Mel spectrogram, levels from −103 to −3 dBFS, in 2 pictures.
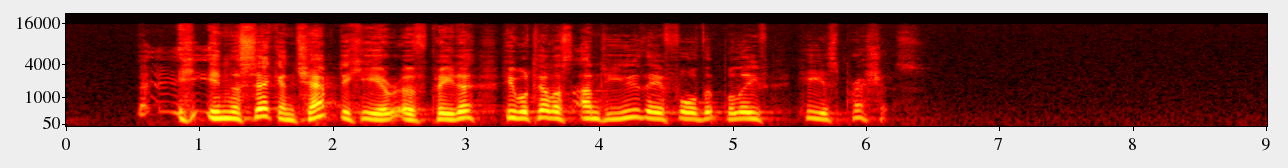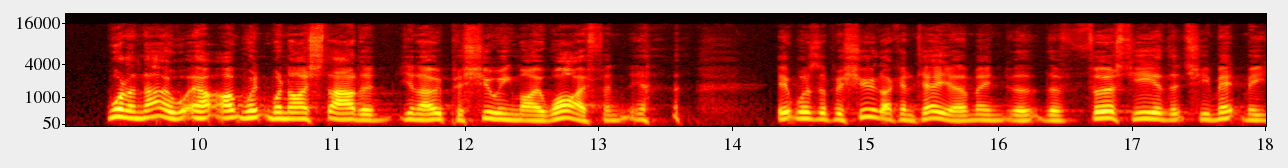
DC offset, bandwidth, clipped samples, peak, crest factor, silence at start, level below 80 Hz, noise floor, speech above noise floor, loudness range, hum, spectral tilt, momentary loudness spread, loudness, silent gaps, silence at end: under 0.1%; 16 kHz; under 0.1%; -8 dBFS; 24 dB; 0.55 s; -78 dBFS; -77 dBFS; 46 dB; 10 LU; none; -5.5 dB/octave; 14 LU; -31 LUFS; none; 0 s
